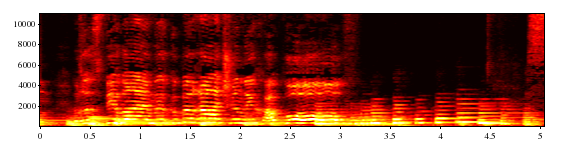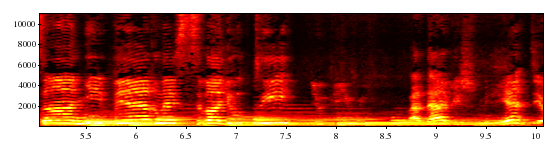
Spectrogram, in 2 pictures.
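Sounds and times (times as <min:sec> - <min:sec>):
piano playing: 0:00.0 - 0:10.0.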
